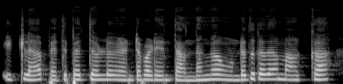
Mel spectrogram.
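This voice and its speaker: A woman voicing a naive, soft-hearted young male henchman who speaks in a Godavari district dialect in a hushed, pleading way. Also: medium pitch, flat delivery, fairly quick, close to an everyday voice. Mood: hushed, worried.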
